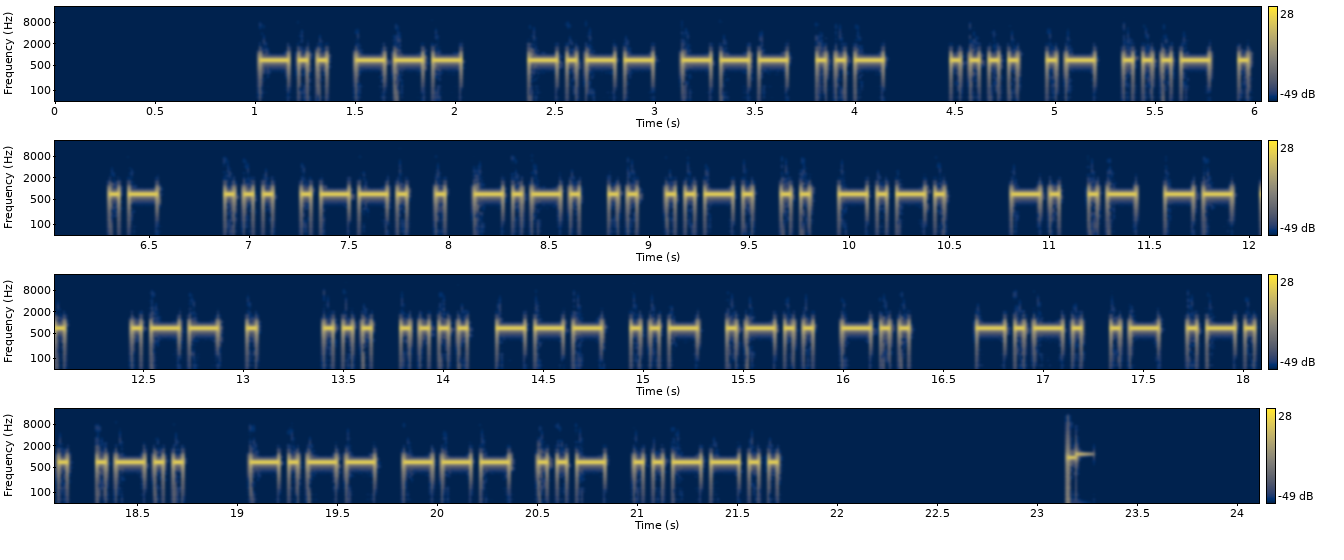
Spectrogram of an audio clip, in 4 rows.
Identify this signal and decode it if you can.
Morse code, heard as a keyed tone, about 25 wpm, 700 Hz. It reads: DO YOU HAVE A SPECIFIC NAME WE SHOULD CALL YOU?
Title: Sentences from Top 1000 Words - Review Part 3 - 25wpm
